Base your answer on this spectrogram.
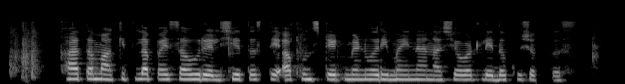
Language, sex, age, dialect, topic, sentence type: Marathi, female, 25-30, Northern Konkan, banking, statement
